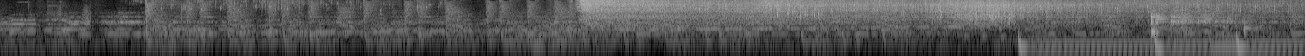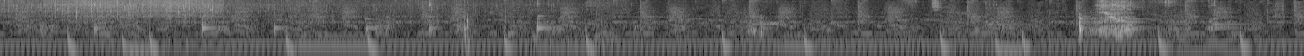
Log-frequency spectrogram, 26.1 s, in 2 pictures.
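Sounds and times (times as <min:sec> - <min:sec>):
oil sizzling in a wok: 0:01.4 - 0:04.5, 0:05.7 - 0:20.8, 0:23.8 - 0:26.0
metal spatula stirring: 0:10.3 - 0:20.8, 0:23.6 - 0:26.0.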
